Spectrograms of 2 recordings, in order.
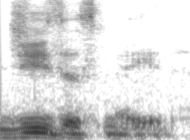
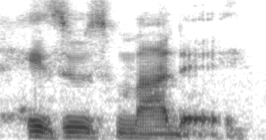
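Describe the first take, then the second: First: The surname sounds like the English word made. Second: The surname does not sound like English made. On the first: The speaker calls it wrong. "looks like Jesus made, but that is not the appropriate pronunciation" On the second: The speaker calls it right. "So I believe it's Jesus Made"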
